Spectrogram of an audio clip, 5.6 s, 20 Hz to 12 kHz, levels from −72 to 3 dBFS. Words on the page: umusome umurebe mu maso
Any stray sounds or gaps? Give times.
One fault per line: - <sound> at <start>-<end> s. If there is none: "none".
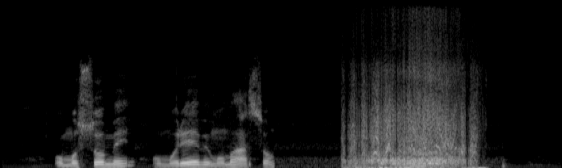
- squeak at 3.4-5.0 s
